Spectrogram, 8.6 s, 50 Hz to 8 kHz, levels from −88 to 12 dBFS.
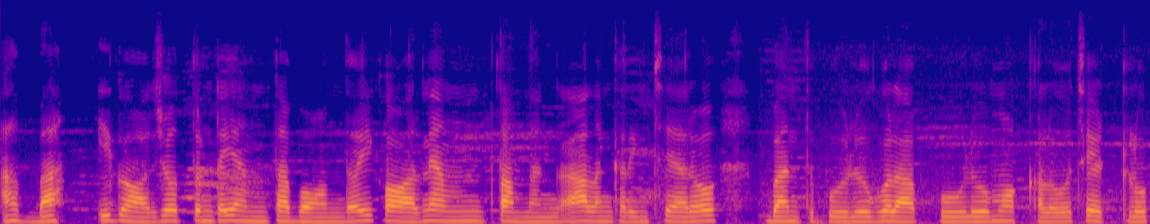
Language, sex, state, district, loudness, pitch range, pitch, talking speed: Telugu, female, Andhra Pradesh, Chittoor, -19 LUFS, 170-185 Hz, 175 Hz, 110 wpm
